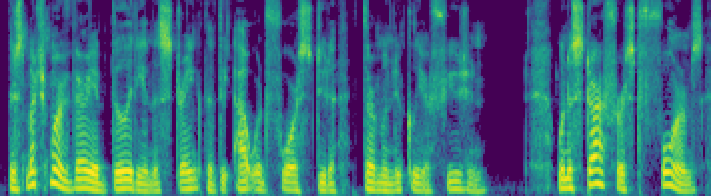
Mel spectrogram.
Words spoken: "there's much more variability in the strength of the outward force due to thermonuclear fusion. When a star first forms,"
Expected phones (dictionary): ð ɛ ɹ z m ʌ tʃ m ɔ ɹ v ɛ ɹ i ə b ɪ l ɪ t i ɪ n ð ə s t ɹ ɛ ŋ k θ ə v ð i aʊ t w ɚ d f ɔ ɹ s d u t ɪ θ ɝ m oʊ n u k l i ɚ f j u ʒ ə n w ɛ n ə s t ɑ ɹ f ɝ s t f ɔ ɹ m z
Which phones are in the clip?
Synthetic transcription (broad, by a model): ð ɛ ɹ z m ʌ tʃ m ɔ ɹ v ɛ ɹ i ə b ɪ l ɪ t i ɪ n ð ə s t ɹ ɛ ŋ k θ ə v ð i aʊ t w ɚ d f ɔ ɹ s d u t ɪ θ ɝ m oʊ n u k l i ɚ f j u ʒ ə n w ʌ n ə s t ɑ ɹ f ɝ s t f ɔ ɹ m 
